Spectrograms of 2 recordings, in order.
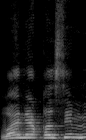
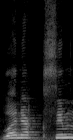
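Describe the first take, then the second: First: The q sound is released with a bounce. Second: The q sound is cut short without a bounce. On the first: The speaker calls it right. "അതുപോലെ ഓതാൻ ശ്രദ്ധിക്കുക" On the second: The speaker calls it wrong. "വനഖ്സിം നോദിപ്പോവരുത്"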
